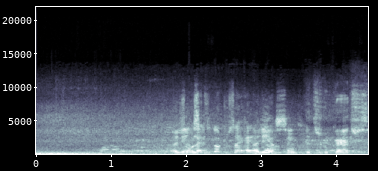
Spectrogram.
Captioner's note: speaking foreign language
